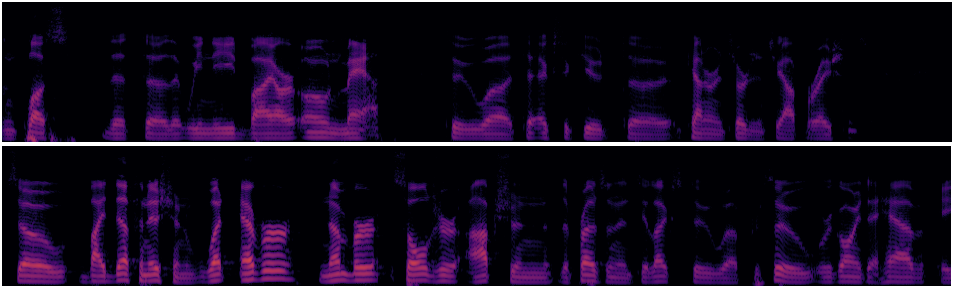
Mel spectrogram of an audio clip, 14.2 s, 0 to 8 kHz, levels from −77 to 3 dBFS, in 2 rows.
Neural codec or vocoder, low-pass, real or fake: none; 7.2 kHz; real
